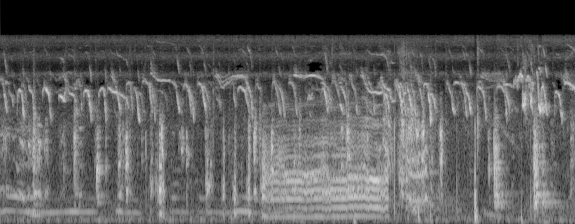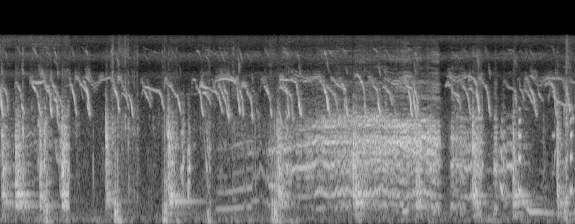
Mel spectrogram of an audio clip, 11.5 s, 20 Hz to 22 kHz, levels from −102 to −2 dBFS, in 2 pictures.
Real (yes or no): yes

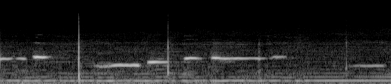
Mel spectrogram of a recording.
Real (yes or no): no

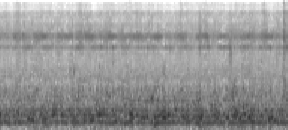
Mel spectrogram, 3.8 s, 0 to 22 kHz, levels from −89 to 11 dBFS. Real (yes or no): no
